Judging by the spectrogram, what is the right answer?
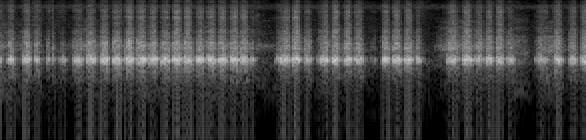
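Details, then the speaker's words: Flathead engine, valve being hand-lapped onto its pitted seat with compound: short gritty rasping strokes in bursts of about four to five per second. "they said you grind it for a little bit and if you start hearing it get smooth this thing's kind of wandering on me a little bit and when it gets so it sounds smooth pick up on it a little bit"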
